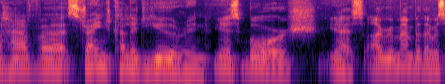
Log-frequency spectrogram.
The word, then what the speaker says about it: borscht: Yes, borscht.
